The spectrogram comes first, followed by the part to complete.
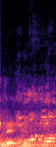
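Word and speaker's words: pneumonia: निमोनिया हुआ और मुझे ये पता चला कि निमोनिया की स्पेलिंग एन से नहीं पी से स्टार्ट होती है।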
